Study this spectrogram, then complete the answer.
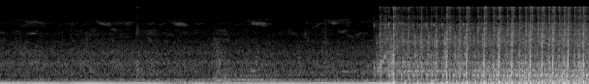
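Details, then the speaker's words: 5 HP Briggs & Stratton engine on an MTD rototiller after quick carb cleaning and new fuel pump diaphragm: fires with irregular, lumpy beats that never settle; runs unevenly, mixture adjustment suspected. "Definitely sounds like it's going in two lane. That's why I like adjustments on the carburetor."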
